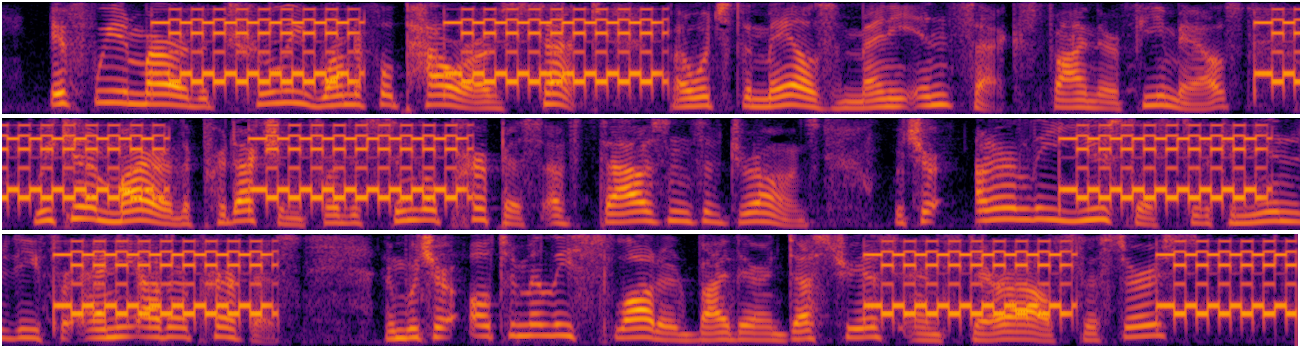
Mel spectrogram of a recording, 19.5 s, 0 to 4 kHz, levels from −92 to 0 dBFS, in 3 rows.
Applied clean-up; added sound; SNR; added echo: none; Telephone; -4 dB; none.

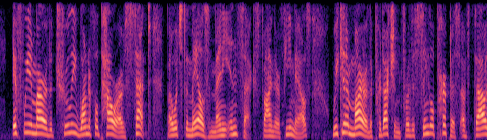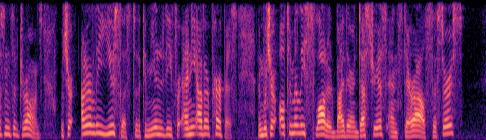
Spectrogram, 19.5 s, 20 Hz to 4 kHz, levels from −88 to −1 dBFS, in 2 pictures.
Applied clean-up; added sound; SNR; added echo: none; none; none; none.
